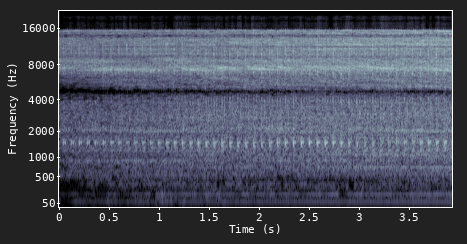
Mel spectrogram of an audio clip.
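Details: Perodua Kancil 660 carburetted engine idling cold just after replacing broken, rotted auto-choke water hoses that caused overheating and coolant loss; steady even pulse about three beats a second, faint high whistle, runs smoothly before a cooling-system and temperature test.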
